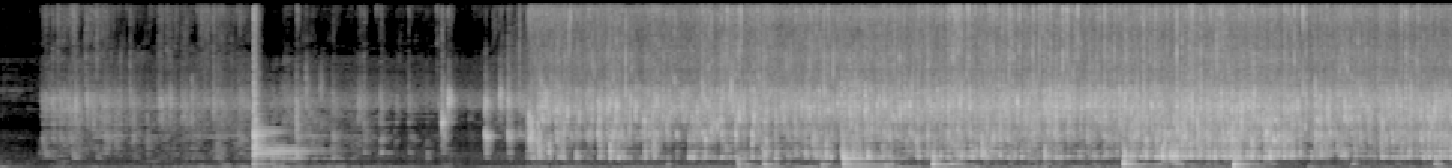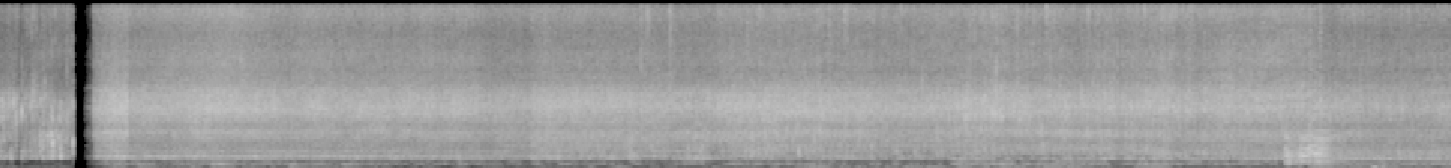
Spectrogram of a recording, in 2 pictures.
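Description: Sliced onions frying in hot oil in a metal pot: a steady sizzling hiss that builds over the first few seconds, with a spatula stirring and knocking against the pot. The sound cuts out for a moment about halfway.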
